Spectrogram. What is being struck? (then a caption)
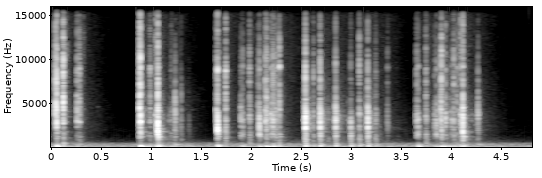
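Plastic mechanical keyboard. Both hands type with their fingertips on a full-size, backlit white plastic Ducky One 2 mechanical keyboard with Cherry MX Brown switches and a hollow case, resting on a desk. The pressing and tapping produce quick bursts of bright, sharp key clacks with a soft low thump beneath. Each click dies away almost instantly, with brief pauses between flurries.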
